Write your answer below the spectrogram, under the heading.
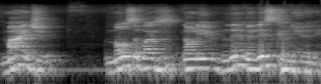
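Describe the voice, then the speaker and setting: A man with a medium pitch speaks in a space with audible room echo and noticeable background noise. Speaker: spiritual leader. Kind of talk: sermon.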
